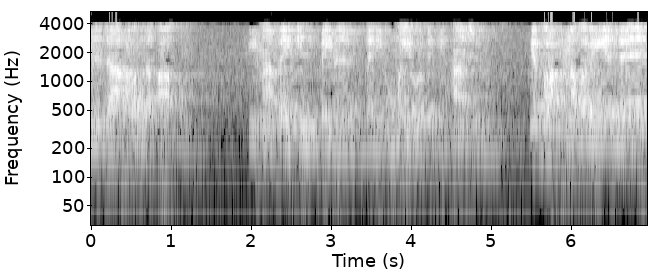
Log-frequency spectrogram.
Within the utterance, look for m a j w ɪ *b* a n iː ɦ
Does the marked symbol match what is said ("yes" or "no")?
yes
